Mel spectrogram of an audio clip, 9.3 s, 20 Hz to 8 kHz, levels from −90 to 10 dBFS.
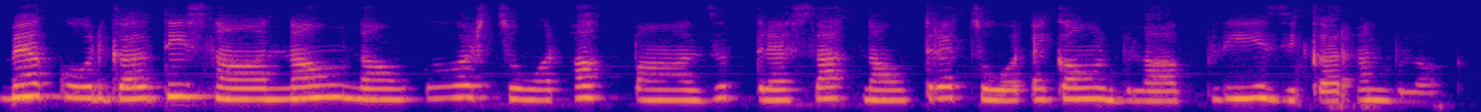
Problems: none marked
